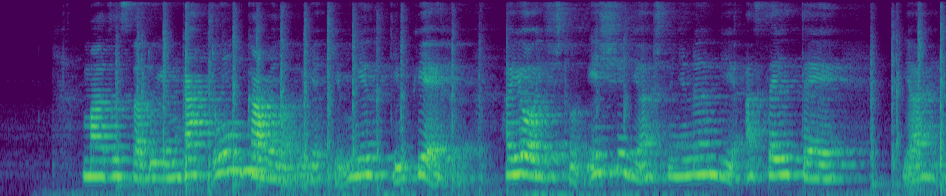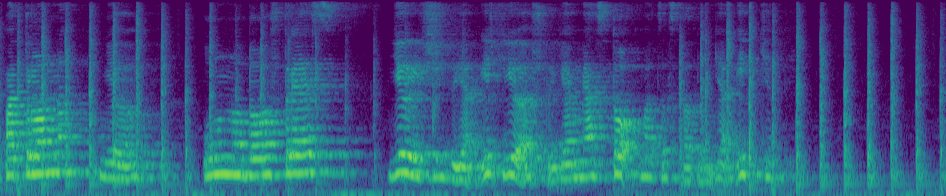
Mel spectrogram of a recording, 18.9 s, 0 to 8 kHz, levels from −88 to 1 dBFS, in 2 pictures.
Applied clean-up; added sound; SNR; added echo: none; Run; 15 dB; reverberation time 1.0 s.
